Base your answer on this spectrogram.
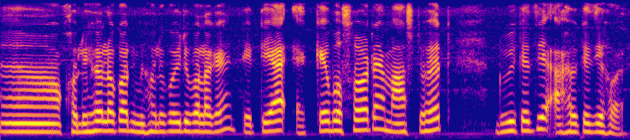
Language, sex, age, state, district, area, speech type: Assamese, female, 60+, Assam, Dhemaji, rural, spontaneous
